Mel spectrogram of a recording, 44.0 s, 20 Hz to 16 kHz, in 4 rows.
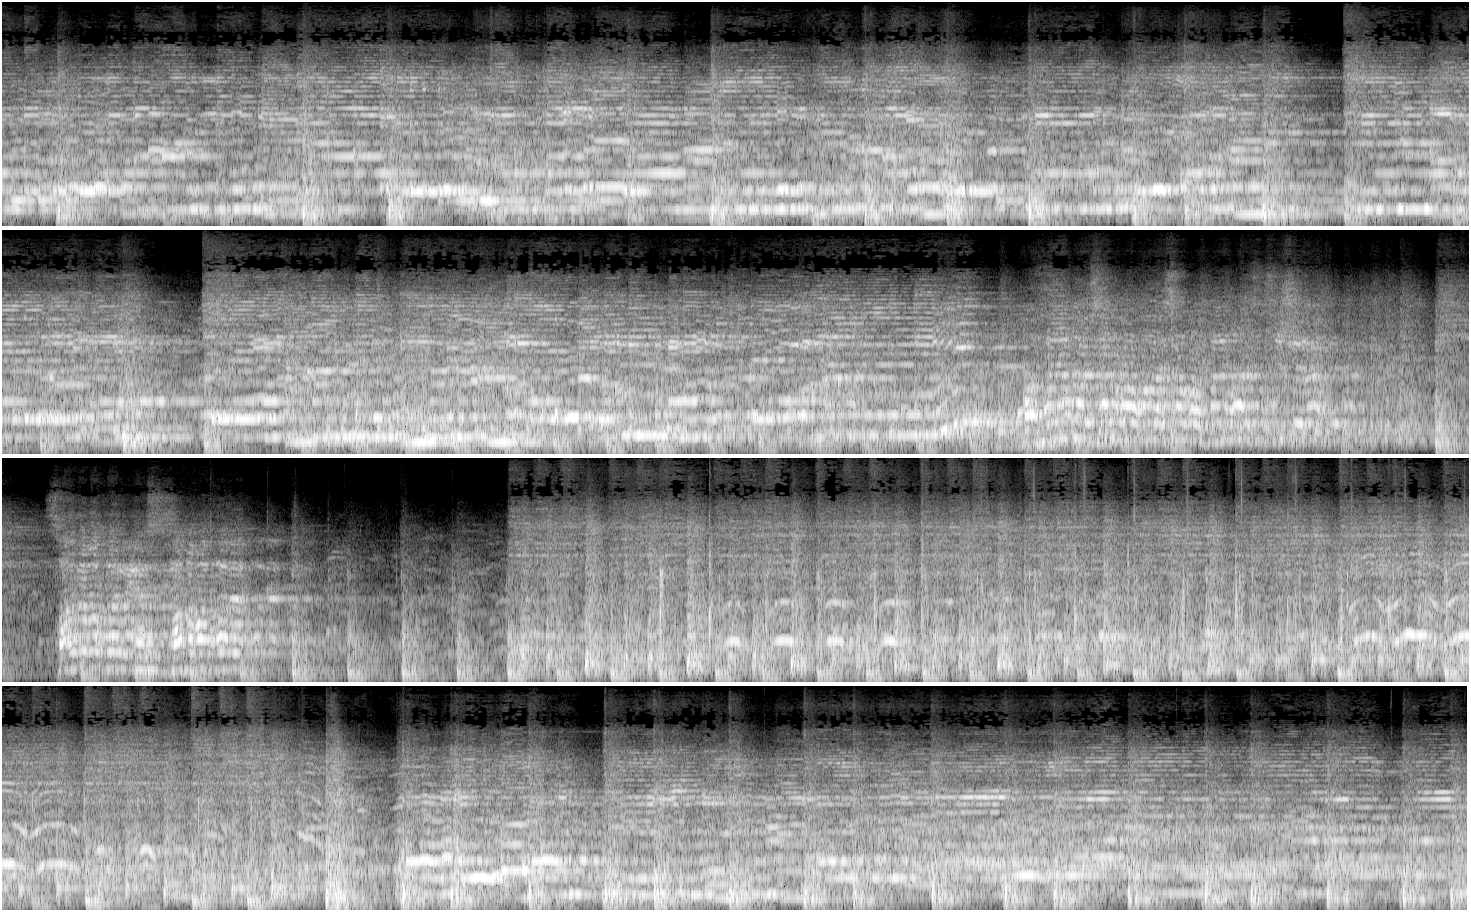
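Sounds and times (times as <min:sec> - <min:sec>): ornamented lead melody: 0:00.0 - 0:19.6
drum beat: 0:00.0 - 0:44.0.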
